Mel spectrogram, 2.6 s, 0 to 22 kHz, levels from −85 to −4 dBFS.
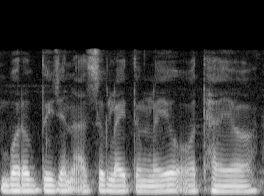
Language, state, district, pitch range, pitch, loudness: Kokborok, Tripura, West Tripura, 110-115 Hz, 115 Hz, -16 LUFS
